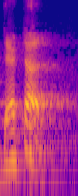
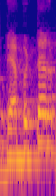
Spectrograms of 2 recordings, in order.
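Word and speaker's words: debtor: Next item पे चलते हैं जिसका नाम है डेटर। बेटा इसको हम लोग डेटर पढ़ेंगे। बहुत सारे बच्चे इसको डेबिटर पढ़ते हैं।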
